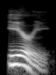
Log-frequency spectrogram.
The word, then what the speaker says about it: Erie: the fifth one and I guess this one was the toughest one was Eerie Erie Pennsylvania as it's called Erie and that is spelled ER i e yeah see I told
